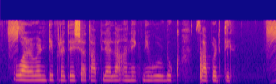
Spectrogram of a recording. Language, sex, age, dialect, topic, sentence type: Marathi, female, 18-24, Standard Marathi, agriculture, statement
